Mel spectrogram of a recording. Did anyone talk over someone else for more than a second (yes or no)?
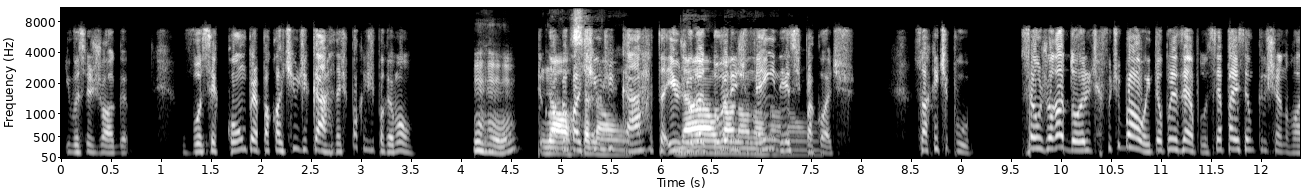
yes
